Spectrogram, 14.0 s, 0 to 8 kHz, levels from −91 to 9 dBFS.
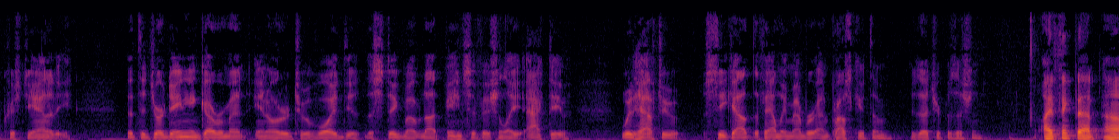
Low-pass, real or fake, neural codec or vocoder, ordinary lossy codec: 7.2 kHz; real; none; AAC, 48 kbps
